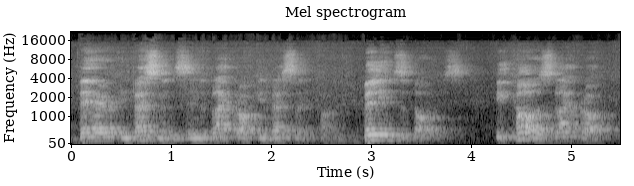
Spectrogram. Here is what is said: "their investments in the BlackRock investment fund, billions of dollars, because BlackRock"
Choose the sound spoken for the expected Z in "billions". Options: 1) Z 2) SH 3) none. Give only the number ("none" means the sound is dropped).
1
